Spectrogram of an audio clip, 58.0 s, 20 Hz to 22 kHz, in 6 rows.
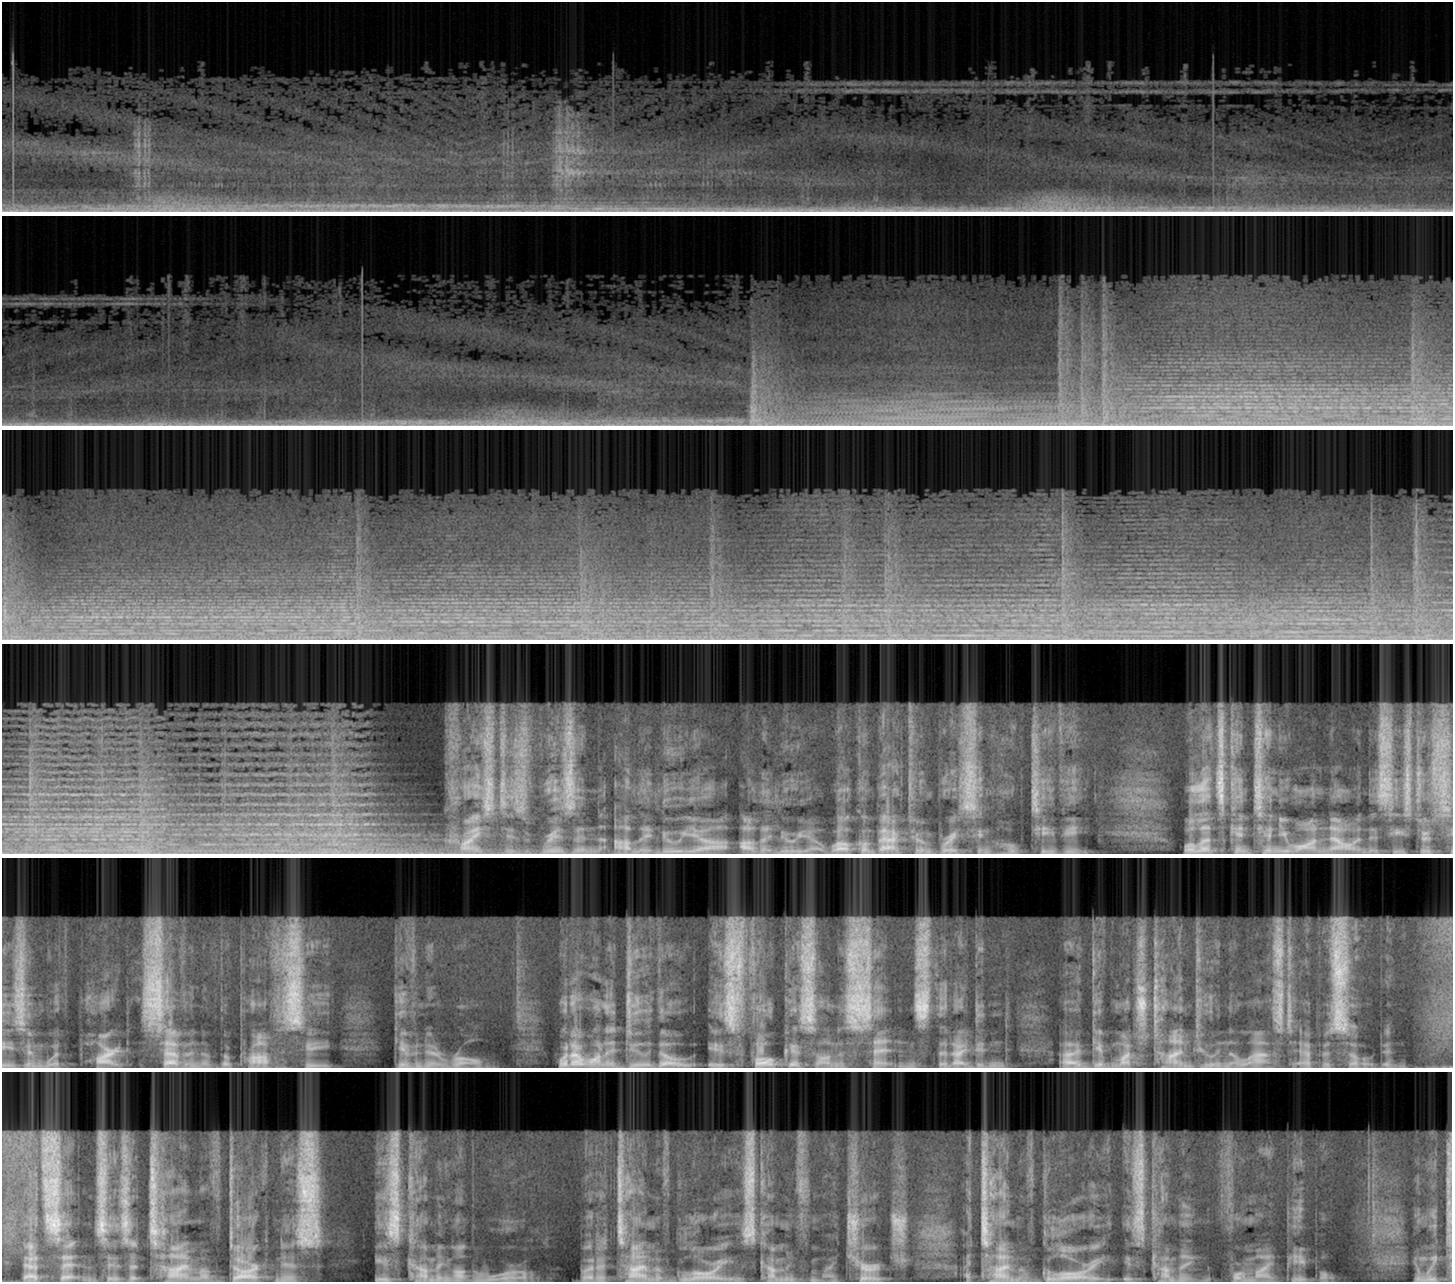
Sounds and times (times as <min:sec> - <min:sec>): Music: 0:00.0 - 0:34.6.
